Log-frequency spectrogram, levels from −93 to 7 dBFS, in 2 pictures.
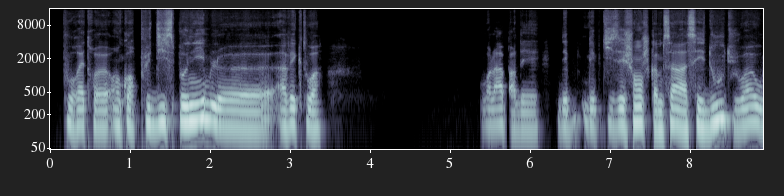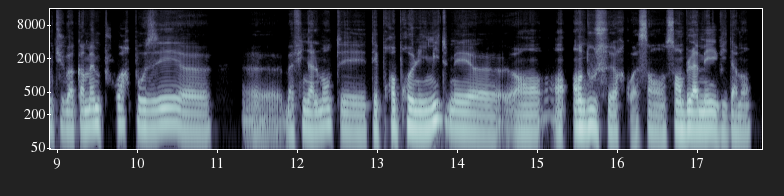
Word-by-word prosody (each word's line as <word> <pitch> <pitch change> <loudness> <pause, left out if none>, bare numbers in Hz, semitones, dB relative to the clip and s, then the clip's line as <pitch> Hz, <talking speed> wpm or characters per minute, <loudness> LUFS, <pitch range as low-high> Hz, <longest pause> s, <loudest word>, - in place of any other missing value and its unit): pour 125 -3 -2
être, 125 0 -4
heu, 115 0 0
encore 125 -2 -1
plus 140 - -1
disponible, 145 +3 +6
heu, 115 -3 +1
avec 125 +1 0
toi». 110 -3 -1 2.0
Voilà 130 +1 -3
par 120 -4 -6
des 110 0 -7 0.2
des 120 -1 -2
p 120 - -14
des 125 -4 -4
petits 125 0 -5
échanges 130 +2 +3
comme 115 -1 0
ça, 125 +2 +3
assez 115 +2 +2
doux, 150 +8 +4
tu 160 -4 -10
vois? 130 +4 0
Où 130 -4 +1
tu 115 - -12
vas 115 -1 -3
quand 120 +2 -5
même 125 +2 +2
pouvoir 135 0 -8
poser, 125 +3 0
heu 105 -2 -4 0.4
heu, - - -12
bah 100 - -8
finalement 115 +3 -2
tes 105 -4 -6
tes 110 +2 -5
propres 125 +1 0
limites 120 +7 +2
mais, 115 -3 0
heu, 100 -3 -2 0.2
en 100 0 -3
en - - -5
en 115 0 +4
douceur 115 -4 -1
quoi 80 +2 -11
sans, 100 -2 -4
sans 110 +2 0
blâmer 110 0 +4
évidemment. 100 -1 -5
120 Hz, 165 wpm, -20 LUFS, 110-130 Hz, 2.0 s, disponible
